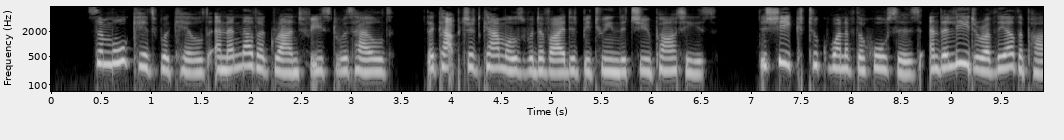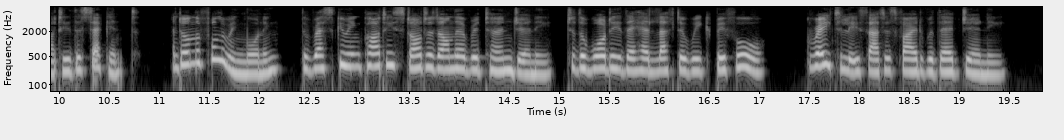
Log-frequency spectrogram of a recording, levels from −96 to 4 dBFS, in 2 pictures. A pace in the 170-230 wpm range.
Yes: average, 190 wpm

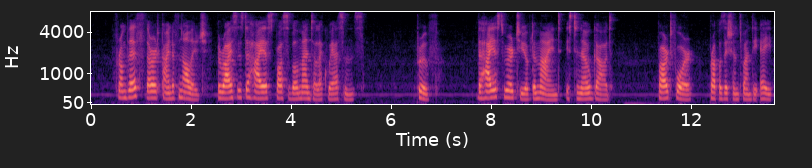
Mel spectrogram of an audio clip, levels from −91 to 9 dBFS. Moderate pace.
No: slow, 110 wpm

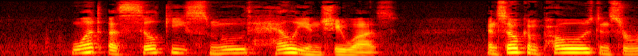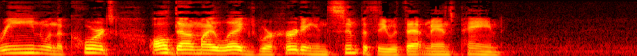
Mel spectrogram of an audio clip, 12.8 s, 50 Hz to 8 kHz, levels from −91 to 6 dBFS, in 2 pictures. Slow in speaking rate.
Yes: slow, 125 wpm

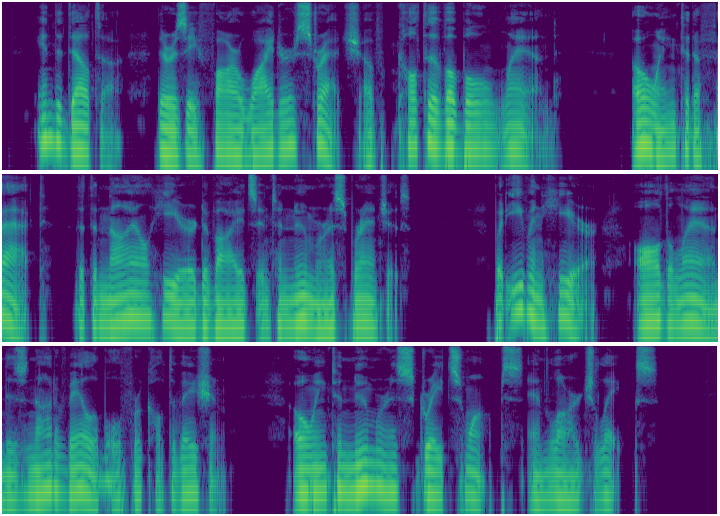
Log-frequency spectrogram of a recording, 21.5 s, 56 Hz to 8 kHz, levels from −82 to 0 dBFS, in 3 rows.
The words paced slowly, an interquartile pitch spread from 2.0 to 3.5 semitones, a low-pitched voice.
Yes: slow, 120 wpm; average, 2.8 semitones; low, 100 Hz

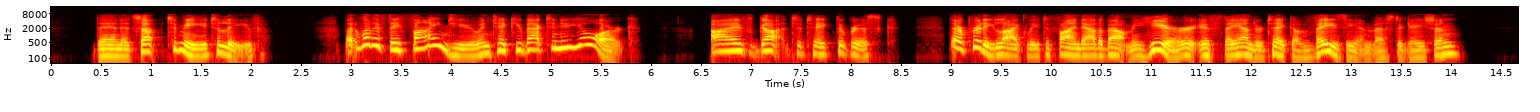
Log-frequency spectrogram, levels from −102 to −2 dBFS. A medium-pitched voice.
Yes: medium, 155 Hz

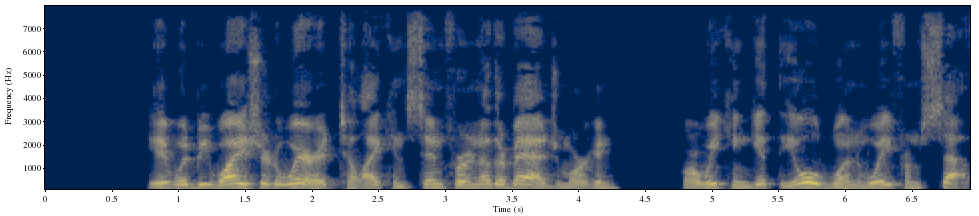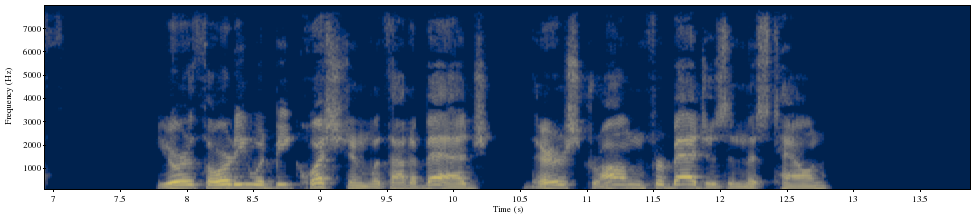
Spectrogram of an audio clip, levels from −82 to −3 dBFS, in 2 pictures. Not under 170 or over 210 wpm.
Yes: average, 175 wpm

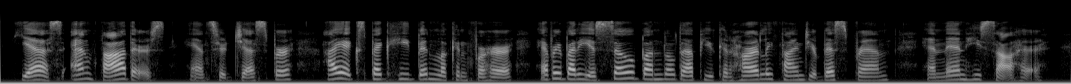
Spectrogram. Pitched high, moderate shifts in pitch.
Yes: high, 215 Hz; average, 3.7 semitones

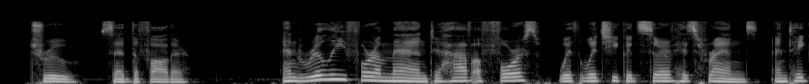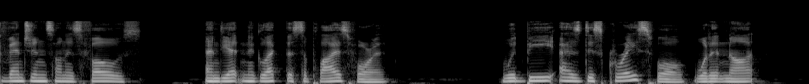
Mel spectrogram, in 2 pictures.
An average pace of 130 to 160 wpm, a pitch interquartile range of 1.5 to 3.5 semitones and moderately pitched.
Yes: average, 150 wpm; average, 2.8 semitones; medium, 145 Hz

